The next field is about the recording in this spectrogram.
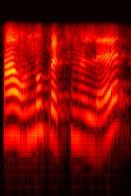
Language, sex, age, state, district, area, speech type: Tamil, female, 18-30, Tamil Nadu, Namakkal, rural, conversation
